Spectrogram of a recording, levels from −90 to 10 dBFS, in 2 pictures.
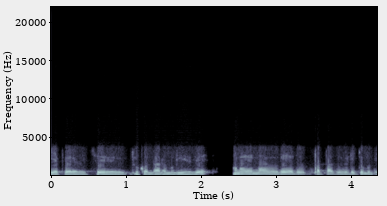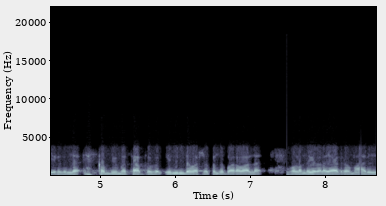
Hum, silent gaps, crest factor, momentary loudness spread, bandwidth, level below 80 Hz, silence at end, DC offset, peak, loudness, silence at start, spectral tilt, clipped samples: none; 2.24-2.40 s; 18 dB; 5 LU; 4 kHz; -60 dBFS; 0 s; under 0.1%; -2 dBFS; -21 LUFS; 0 s; -11.5 dB/octave; under 0.1%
